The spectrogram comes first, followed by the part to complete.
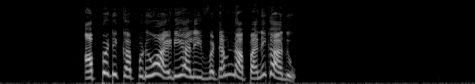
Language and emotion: Telugu, angry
